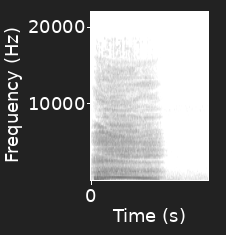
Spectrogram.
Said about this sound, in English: Gasps, yeah.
